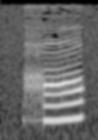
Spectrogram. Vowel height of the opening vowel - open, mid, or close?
mid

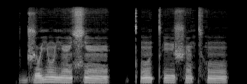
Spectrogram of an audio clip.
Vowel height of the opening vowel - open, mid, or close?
close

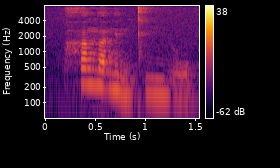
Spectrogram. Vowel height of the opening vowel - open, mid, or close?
open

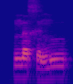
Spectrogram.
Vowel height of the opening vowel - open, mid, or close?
mid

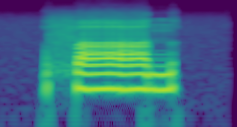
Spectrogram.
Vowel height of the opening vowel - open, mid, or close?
open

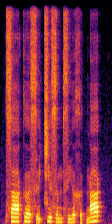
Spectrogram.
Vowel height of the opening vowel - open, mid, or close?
open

